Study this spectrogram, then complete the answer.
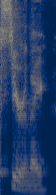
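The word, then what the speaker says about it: Cearley: Nick Steerley. Steerley, okay, because you can pronounce it any number of ways, and I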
